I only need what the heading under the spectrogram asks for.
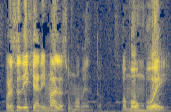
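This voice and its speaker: A man's voice: mid-range voice, very animated, fairly quick, faint music behind. A man, hosting a talk show and telling a story with indignation and rhetorical questions. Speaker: podcast host.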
